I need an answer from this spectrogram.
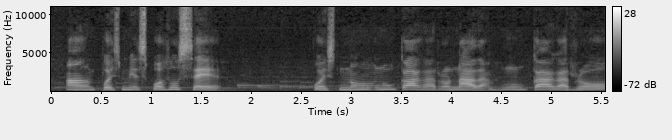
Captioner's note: woman speaking in Spanish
